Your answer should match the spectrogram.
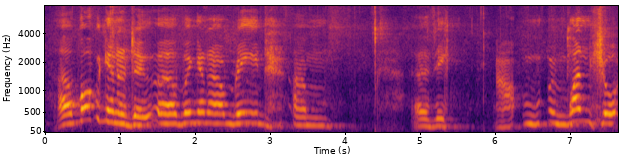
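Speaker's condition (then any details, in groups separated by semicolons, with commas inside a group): Motor neurone disease; uses wheelchair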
